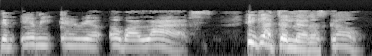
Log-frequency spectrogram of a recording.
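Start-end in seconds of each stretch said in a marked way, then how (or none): none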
